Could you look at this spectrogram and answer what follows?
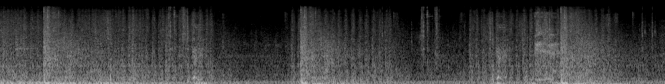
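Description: Bursts of gunfire ring out in Fallout 4: several sharp, separate volleys of shots spaced a few seconds apart over a steady rumble of game ambience.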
